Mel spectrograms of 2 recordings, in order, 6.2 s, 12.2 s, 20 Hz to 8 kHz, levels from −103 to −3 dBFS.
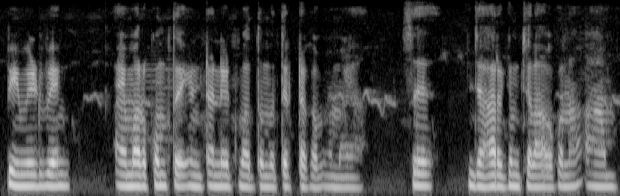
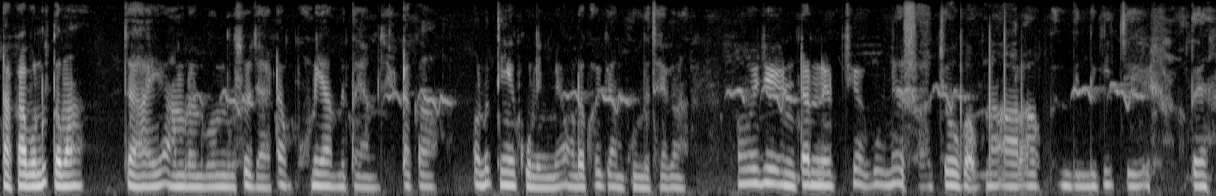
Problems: none marked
